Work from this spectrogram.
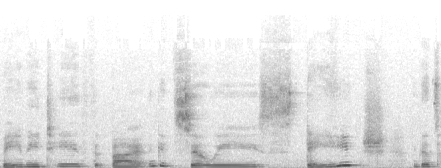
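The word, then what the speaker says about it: Zoje Stage: to pick up baby teeth by and get Zoe stage that's how you pronounce the name obviously another Thriller I have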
